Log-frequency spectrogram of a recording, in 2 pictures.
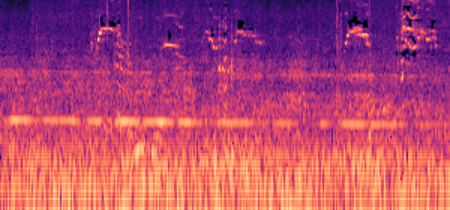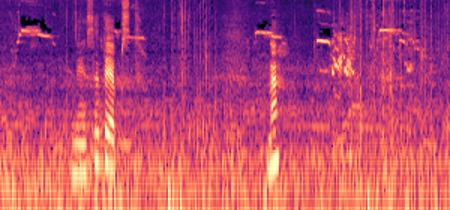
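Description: Gulls' wings flap as they scuffle on the sand.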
